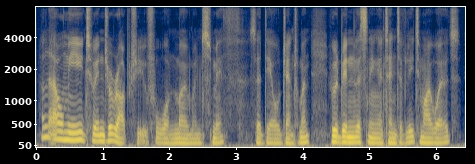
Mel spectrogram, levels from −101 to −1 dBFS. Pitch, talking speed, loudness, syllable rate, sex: 115 Hz, 195 wpm, -17 LUFS, 5.8 syllables/s, male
